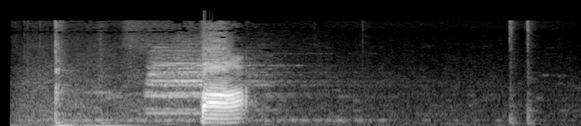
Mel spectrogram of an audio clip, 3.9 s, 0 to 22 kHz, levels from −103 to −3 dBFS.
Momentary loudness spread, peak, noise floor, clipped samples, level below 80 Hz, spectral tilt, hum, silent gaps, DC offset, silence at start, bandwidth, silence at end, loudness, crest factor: 27 LU; 0 dBFS; -65 dBFS; under 0.1%; -58 dBFS; -4.5 dB/octave; none; none; under 0.1%; 0.35 s; 11.5 kHz; 2.25 s; -12 LUFS; 18 dB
